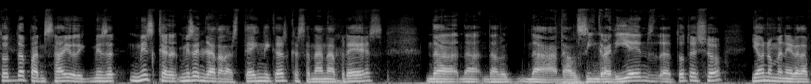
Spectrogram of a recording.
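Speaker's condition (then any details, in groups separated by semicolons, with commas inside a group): No condition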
